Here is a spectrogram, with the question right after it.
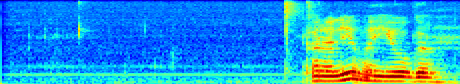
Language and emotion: Russian, sad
